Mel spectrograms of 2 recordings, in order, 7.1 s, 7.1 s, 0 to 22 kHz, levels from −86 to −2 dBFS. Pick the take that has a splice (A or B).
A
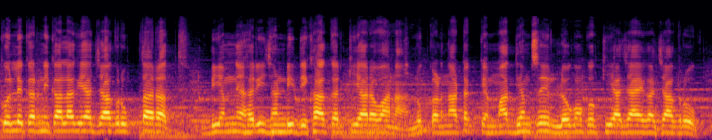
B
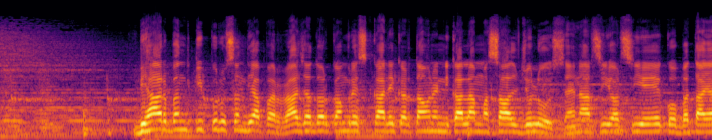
B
